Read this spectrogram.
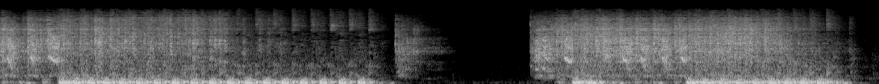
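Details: Victory V-twin motorcycle assembled from spare, broken and wrong parts, retried after the TP sensor was found unplugged: it runs a few seconds with uneven lumpy beats, dies, restarts and stumbles before cutting off; cause not confirmed.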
